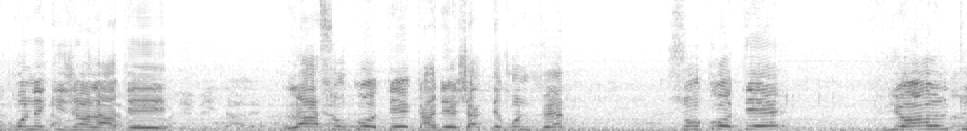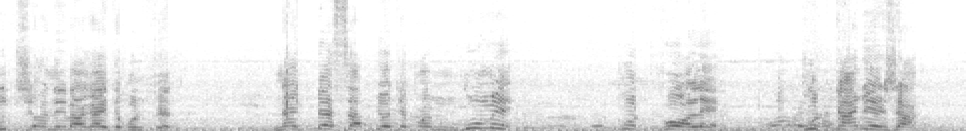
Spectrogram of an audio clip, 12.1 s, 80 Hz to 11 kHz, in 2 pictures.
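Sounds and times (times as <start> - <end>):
man speaking: 0.0 - 3.6, 4.2 - 11.9.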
